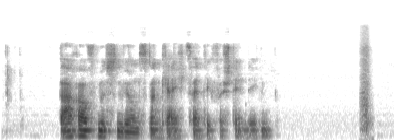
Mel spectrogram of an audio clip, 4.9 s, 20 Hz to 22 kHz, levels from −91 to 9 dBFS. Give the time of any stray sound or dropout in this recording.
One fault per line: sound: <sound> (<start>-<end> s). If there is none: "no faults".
sound: squeak (4.5-4.7 s)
